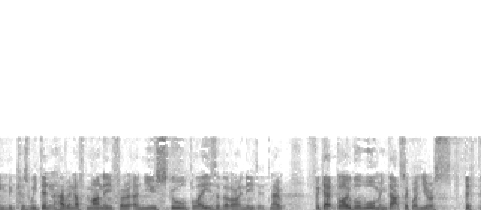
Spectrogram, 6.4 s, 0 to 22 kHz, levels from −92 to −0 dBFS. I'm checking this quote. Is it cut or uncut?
cut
